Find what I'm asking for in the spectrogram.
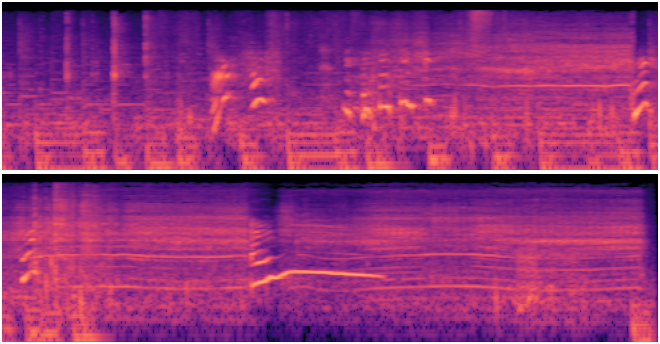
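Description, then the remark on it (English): A robot toy dog barks in a quick series of sharp, repeated yaps, then gives way to warbling electronic tones and sliding beeps. “Wow, that sounds like a dog. A robot dog.”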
